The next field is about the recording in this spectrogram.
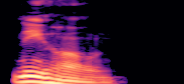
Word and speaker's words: Nihon: which is pronounced Nihon or Nippon.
